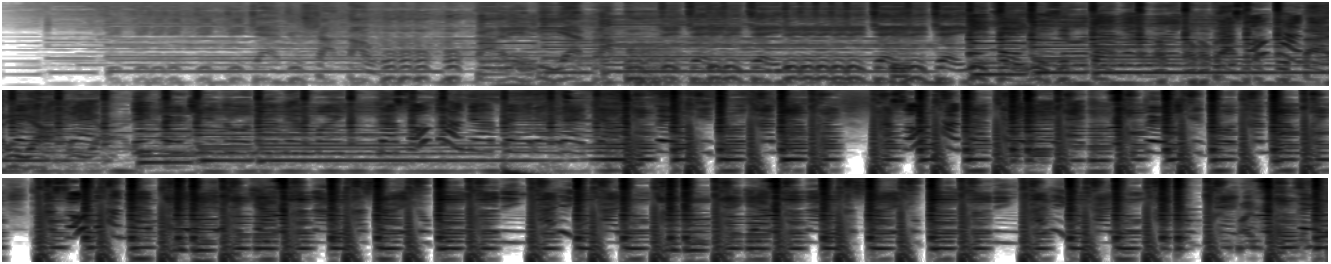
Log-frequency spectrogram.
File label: Funk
